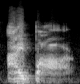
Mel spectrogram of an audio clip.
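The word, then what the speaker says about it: עברי: So one of the ancient titles that was given to us in ancient time was Ibar, or Hebrew, but the correct pronunciation is Ibar, right?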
